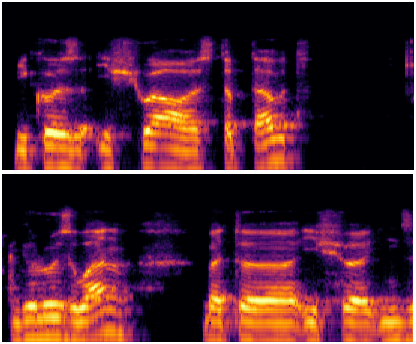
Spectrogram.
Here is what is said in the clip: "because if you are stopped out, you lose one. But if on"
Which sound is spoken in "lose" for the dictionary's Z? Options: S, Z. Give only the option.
Z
